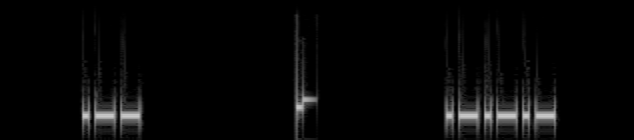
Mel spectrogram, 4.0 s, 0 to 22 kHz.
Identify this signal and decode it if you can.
Morse code, heard as a keyed tone, about 30 wpm, 700 Hz. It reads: W .
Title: Single Character (Letter:Number:Punctuation:Prosign) Alt 30wpm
